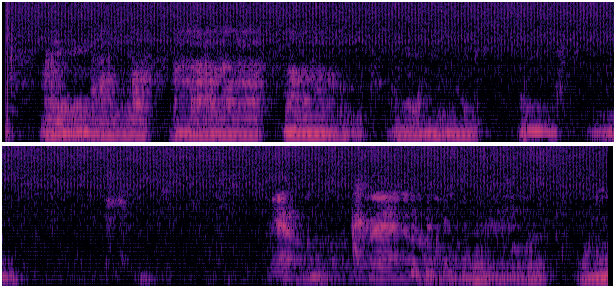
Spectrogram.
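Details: A Rottweiler "talks" to a person with low, drawn-out grumbles and rumbles, like growling speech.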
